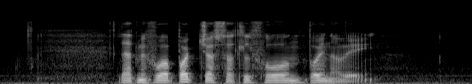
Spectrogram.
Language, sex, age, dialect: Faroese, male, 15-35, Norðuroyggjar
